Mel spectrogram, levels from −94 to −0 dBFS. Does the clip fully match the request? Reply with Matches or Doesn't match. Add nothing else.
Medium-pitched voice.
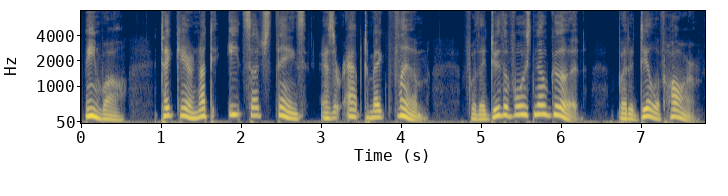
Matches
